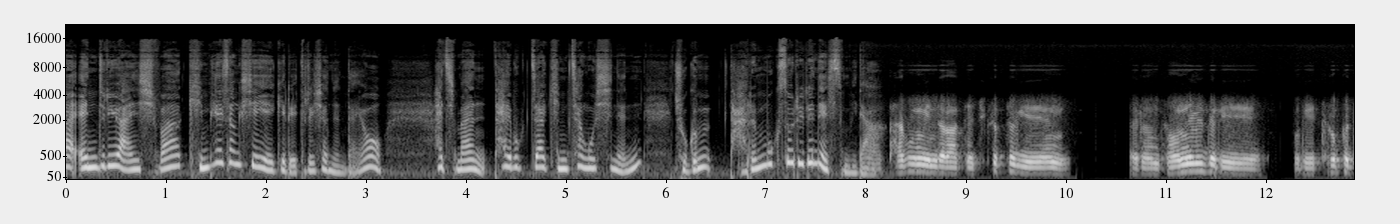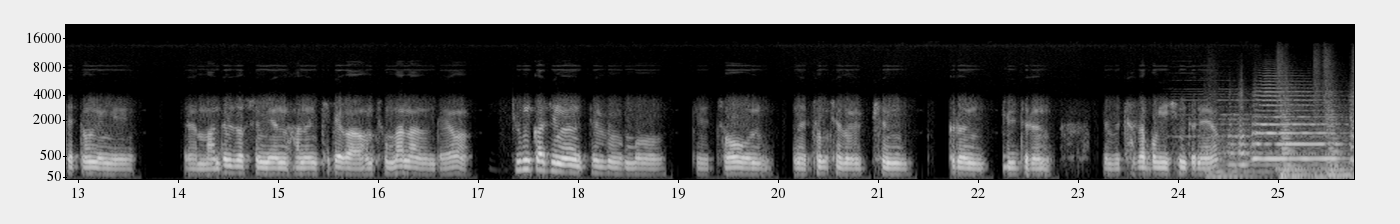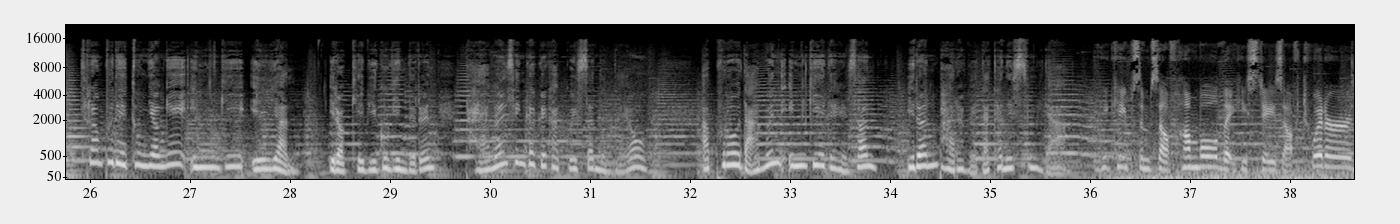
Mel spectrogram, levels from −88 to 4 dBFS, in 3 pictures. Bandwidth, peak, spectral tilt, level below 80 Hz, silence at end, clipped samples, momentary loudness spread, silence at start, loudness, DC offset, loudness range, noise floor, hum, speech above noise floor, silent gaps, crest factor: 16 kHz; 0 dBFS; -6 dB/octave; -38 dBFS; 0 s; under 0.1%; 10 LU; 0 s; -19 LUFS; under 0.1%; 4 LU; -71 dBFS; none; 52 dB; none; 18 dB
